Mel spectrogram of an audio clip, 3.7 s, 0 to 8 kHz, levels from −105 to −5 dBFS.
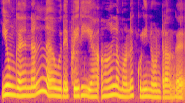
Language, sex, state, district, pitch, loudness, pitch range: Tamil, female, Tamil Nadu, Nilgiris, 215 Hz, -13 LUFS, 195-230 Hz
